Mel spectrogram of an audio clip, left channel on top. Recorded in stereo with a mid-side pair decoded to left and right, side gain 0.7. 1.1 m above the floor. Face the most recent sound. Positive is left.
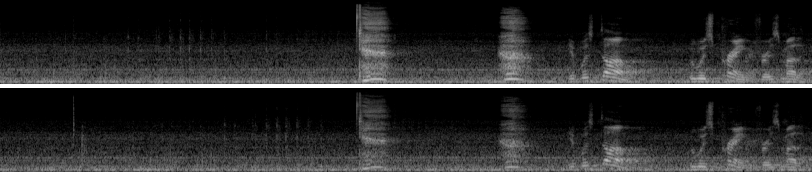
turn(degrees=15)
